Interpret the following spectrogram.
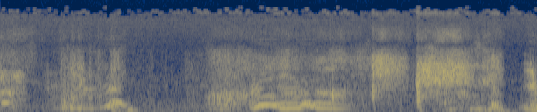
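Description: Cartoon animal vocal sounds: short rising and falling calls in separate bursts, with a few sharp clicks near the end.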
